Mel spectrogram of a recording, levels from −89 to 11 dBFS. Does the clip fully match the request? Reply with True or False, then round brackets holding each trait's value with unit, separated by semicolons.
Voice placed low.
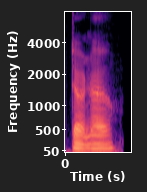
True (95 Hz)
